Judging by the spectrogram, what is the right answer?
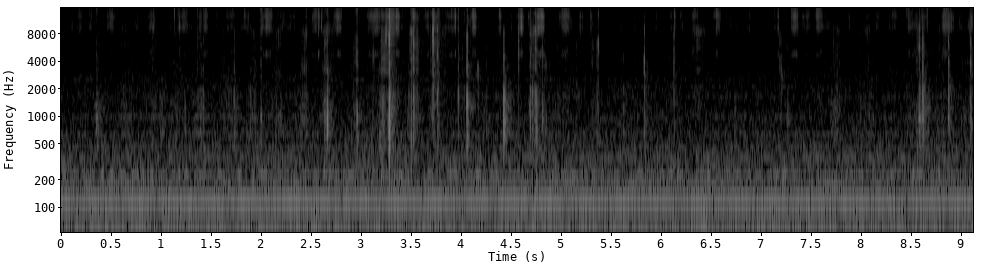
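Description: Near silence with a low steady hum, broken by a few faint scratches of a marker drawing lines across a mesh wig cap, a cluster a few seconds in and a couple more near the end.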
